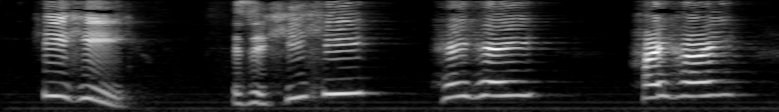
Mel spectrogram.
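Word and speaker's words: Heihei: can show you he is it he he hey hey hi how do you say it it's h-e-i-h-e-i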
